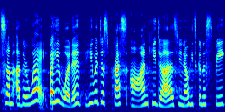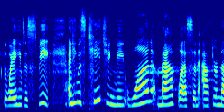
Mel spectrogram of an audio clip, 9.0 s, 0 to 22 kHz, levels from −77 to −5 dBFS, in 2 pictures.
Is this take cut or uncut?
cut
